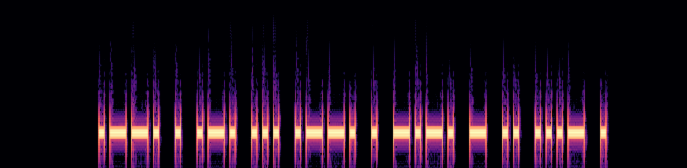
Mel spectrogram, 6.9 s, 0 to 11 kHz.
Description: Morse code, heard as a keyed tone, about 22 wpm, 700 Hz. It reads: PERSPECTIVE
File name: practice / 22wpm / Eleven Letter Words - 22wpm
